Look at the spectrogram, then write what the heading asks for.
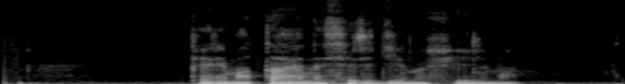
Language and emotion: Russian, sad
